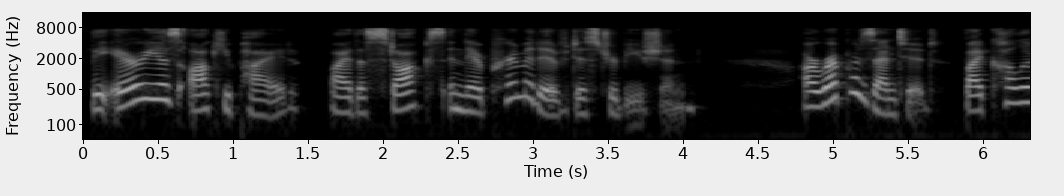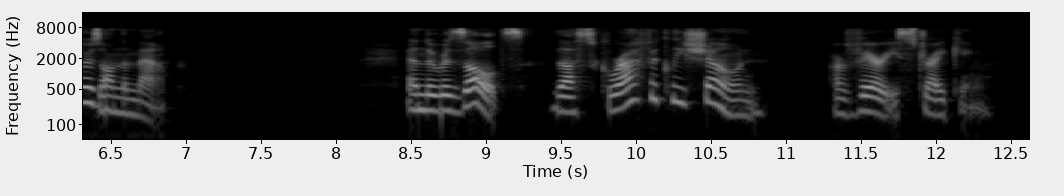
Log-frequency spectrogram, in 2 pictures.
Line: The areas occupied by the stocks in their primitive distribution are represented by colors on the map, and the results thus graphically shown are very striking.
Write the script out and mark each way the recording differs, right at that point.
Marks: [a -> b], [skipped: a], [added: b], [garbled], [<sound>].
The areas occupied by the stocks in their primitive distribution are represented by colors on the map, and the results thus graphically shown are very striking.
